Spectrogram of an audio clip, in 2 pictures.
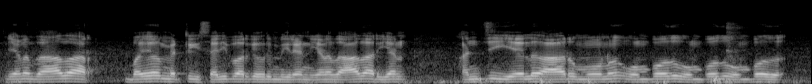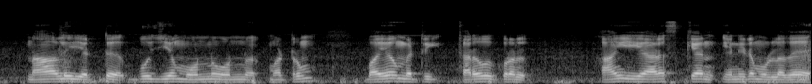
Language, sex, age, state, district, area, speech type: Tamil, male, 45-60, Tamil Nadu, Madurai, rural, read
